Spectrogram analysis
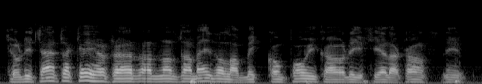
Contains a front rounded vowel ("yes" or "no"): no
